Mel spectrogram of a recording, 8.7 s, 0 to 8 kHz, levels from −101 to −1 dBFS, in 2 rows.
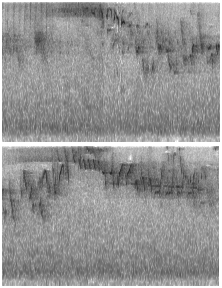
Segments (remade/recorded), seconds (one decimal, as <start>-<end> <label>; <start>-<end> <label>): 0.0-8.7 recorded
